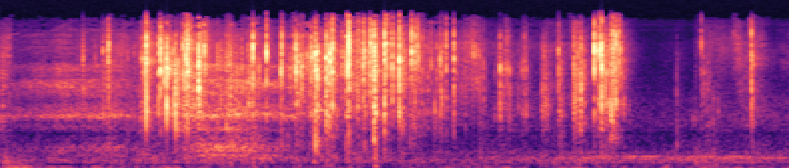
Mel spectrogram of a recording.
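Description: Crinkling and rustling of trading cards and plastic packaging being handled, with a dense run of quick clicks for about three and a half seconds that dies down near the end.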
